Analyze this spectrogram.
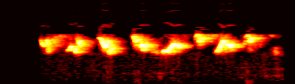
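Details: Black-headed grosbeak delivering a fluid phrase of about eight rich, burry whistles that dip and rise in pitch, ending with a faint short note.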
